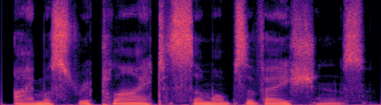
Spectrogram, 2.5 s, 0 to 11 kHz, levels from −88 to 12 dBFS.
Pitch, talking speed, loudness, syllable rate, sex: 135 Hz, 140 wpm, -21 LUFS, 4.4 syllables/s, male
